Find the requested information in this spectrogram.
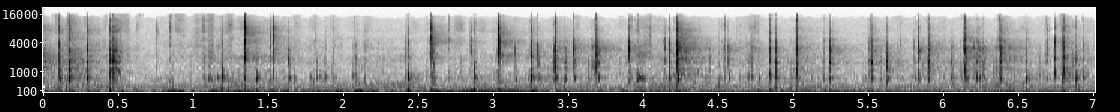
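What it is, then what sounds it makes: Plastic game controller. Fingertips click the buttons and tap the shell of a hollow black plastic handheld game controller. A rapid, uneven series of short, dry, bright plastic clicks and taps plays over a faint steady low hum, with each sharp transient dying away instantly.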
